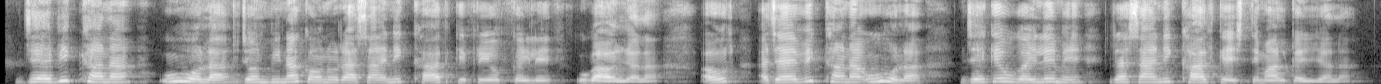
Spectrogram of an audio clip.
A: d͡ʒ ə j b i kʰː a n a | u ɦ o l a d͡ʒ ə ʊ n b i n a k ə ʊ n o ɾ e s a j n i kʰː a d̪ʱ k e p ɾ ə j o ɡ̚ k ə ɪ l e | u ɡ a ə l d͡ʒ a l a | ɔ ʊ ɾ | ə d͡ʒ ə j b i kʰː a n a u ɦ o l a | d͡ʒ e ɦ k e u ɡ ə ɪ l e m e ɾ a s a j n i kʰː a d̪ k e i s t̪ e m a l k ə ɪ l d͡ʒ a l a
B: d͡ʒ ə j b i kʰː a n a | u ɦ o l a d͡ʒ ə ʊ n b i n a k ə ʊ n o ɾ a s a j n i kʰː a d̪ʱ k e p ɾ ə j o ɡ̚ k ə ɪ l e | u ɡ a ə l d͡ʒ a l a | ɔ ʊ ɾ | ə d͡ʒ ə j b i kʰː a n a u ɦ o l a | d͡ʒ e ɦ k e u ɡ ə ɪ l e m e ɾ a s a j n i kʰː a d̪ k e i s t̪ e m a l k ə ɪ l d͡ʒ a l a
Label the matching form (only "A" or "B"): B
